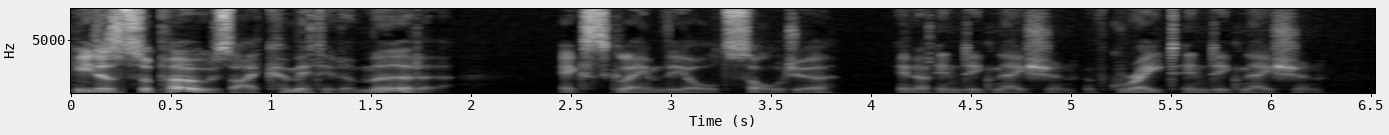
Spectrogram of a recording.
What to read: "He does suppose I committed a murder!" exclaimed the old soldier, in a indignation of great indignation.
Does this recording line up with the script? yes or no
yes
